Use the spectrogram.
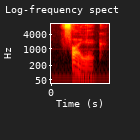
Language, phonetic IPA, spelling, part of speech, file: Polish, [ˈfajɛk], fajek, noun, Pl-fajek.ogg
